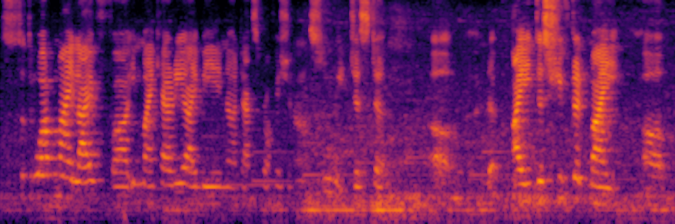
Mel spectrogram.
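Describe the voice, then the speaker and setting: A woman's voice: mid-range voice, background noise. A woman, speaking as an interview guest over a laptop video call, in a hesitant way with fillers. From Sri Lanka. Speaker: guest, tax professional. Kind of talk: interview answers.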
